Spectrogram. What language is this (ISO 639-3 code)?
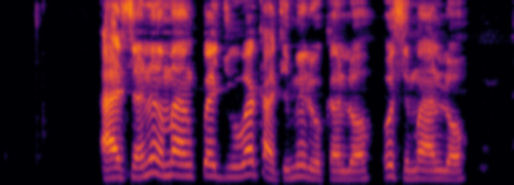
yor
